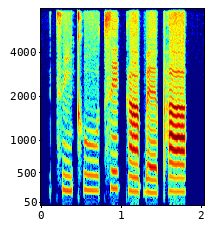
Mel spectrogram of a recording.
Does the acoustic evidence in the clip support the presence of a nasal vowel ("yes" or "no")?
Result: yes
